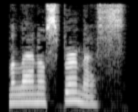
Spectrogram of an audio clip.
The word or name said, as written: melanospermous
